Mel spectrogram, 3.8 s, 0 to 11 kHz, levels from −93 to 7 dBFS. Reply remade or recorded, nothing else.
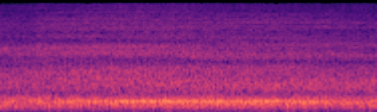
recorded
